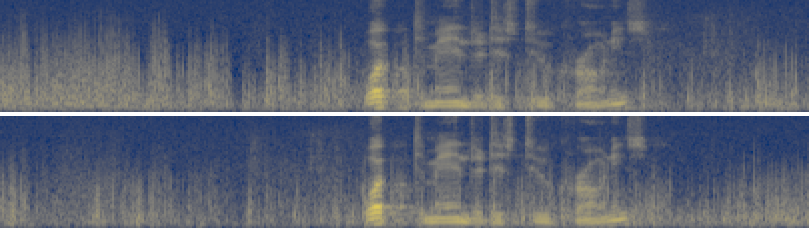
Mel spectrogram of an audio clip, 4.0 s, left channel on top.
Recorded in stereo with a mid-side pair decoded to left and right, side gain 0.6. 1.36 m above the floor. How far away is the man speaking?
About 2.0 m.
